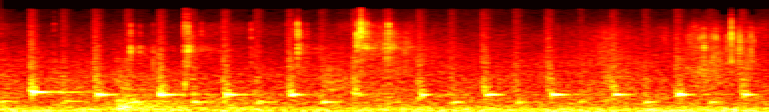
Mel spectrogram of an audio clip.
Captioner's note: pills rattling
